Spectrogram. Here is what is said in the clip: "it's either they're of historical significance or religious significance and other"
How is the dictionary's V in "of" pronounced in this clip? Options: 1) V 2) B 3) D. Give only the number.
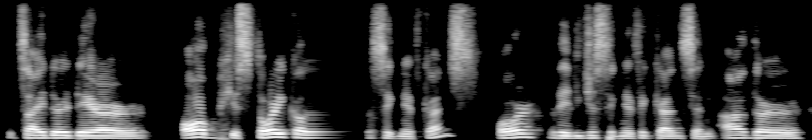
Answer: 2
